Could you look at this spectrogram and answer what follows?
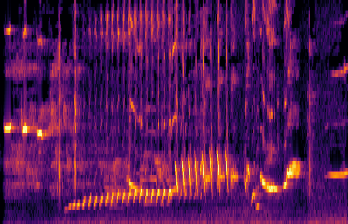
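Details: Moulting white-rumped shama sings a 'kéo thuốc lào' phrase: a rapid, even trill of pulses rising gradually for about three seconds, ending in a few whistled slurs.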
